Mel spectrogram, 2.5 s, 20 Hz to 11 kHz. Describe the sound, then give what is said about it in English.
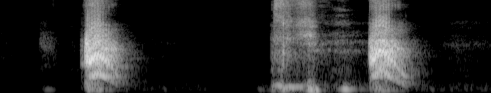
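A human voice imitates a dog across the street barking. It gives three short, gruff barks, the second with a small extra yip, separated by silence. “there was this dog that was right across the street who would, every 3 seconds, would go,”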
